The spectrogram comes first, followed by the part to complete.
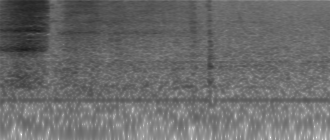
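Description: A short, sharp exhale of breath through the nose, lasting about a third of a second. After it comes quiet room tone with a faint steady hum.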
